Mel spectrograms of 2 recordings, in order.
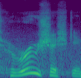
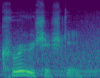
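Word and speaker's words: Krzyżewski: It's Hrushishki, not Krushishki. So I've been mispronouncing the Polish driver's name there, so that's good to know.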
